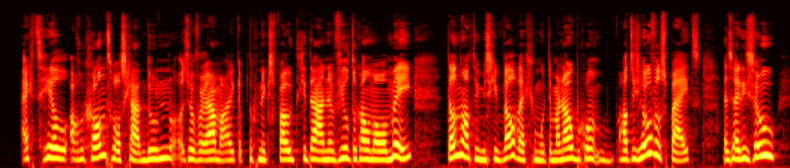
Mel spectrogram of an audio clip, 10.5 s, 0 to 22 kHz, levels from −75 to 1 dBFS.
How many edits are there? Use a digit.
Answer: 0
